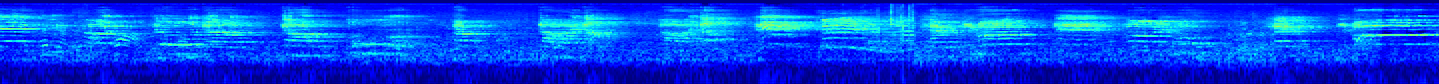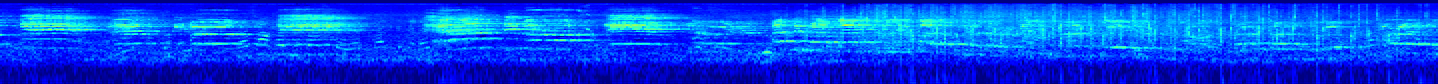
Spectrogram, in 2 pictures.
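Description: A young woman speaks cheerfully through a loudspeaker microphone.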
